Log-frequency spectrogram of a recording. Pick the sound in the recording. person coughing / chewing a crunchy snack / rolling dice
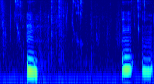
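chewing a crunchy snack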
